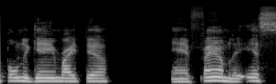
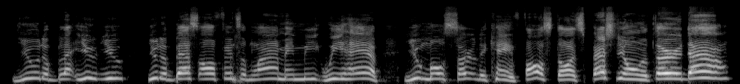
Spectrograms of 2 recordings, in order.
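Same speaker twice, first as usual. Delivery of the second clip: much higher, pleading, disbelieving cry; exasperated yelling; 9 semitones higher than usual. Retold or imitated. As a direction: scold the lineman like he can hear you through the TV. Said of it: "I just said".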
